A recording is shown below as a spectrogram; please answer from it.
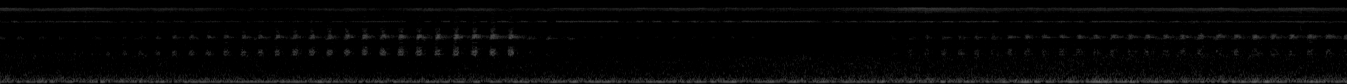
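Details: Rice-paddy frog at night: two bouts of fast, rattling croaks, the first building in loudness for about five seconds, the second softer after a short lull, with shrill insect tones steady behind.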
